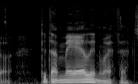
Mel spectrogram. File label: "meel", Welsh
